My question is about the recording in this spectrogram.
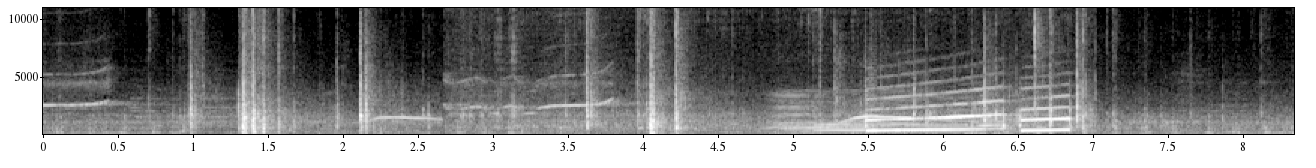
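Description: Skateboard tricks on smooth flat paving: several sharp clacks of the tail popping and the wheels landing. About five seconds in, a loud, high, rising and wavering cry lasts about two seconds over them.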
